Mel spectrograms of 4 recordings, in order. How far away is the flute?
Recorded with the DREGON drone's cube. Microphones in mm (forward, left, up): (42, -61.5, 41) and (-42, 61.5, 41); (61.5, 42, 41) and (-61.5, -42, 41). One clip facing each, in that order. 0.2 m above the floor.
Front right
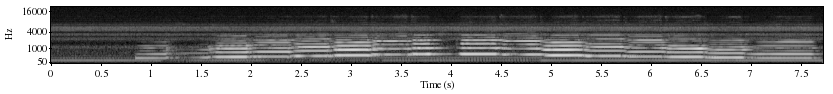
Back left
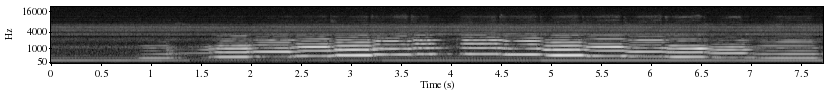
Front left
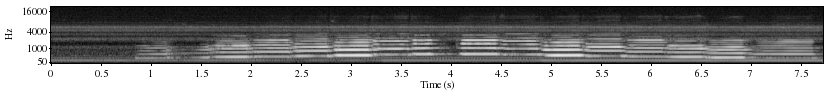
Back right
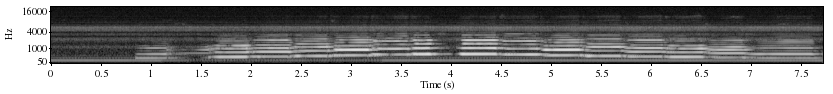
About 1.0 m.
